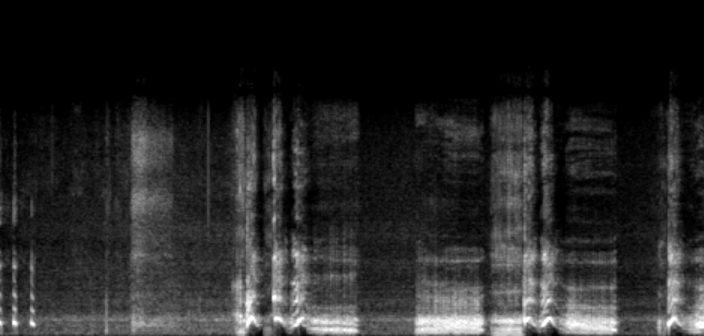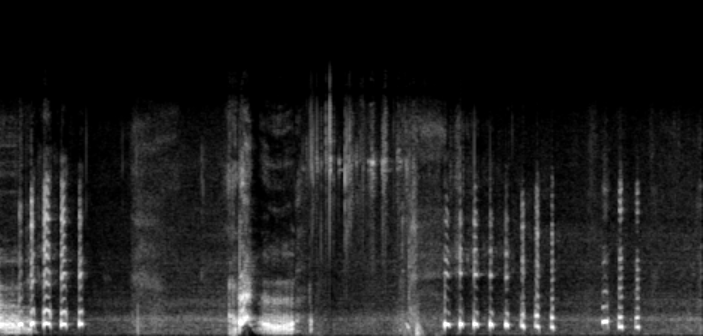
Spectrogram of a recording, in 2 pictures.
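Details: A pet dog that wants petting makes irregular growls and grumbling barks, ending in a fast run of short yips.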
